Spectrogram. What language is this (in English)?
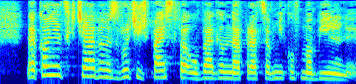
Polish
